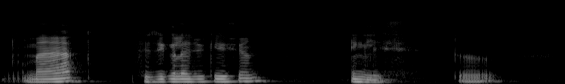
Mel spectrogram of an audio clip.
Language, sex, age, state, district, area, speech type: Kashmiri, male, 30-45, Jammu and Kashmir, Kupwara, rural, spontaneous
